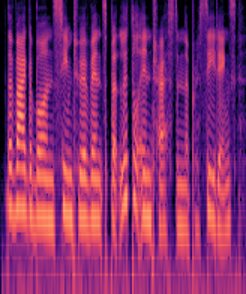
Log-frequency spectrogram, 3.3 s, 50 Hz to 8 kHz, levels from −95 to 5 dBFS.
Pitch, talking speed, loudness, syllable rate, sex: 185 Hz, 200 wpm, -22 LUFS, 7.2 syllables/s, female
